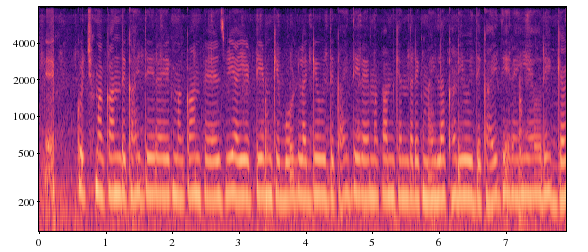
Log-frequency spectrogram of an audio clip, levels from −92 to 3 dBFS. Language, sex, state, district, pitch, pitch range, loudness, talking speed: Hindi, female, Bihar, Darbhanga, 225 Hz, 220-230 Hz, -16 LUFS, 255 wpm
